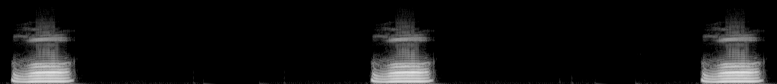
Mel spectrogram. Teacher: Huruf ghain keluar dari ujung tenggorokan, yaitu pertemuan antara akar lidah dengan langit-langit lunak atau yang diistilahkan dengan palatum mole.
